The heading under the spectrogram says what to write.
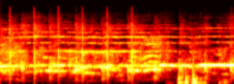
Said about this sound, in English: Hey, Paul Alexander and Dave Lapham, two Cincinnati football legends. Give them a big round of applause, guys.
